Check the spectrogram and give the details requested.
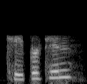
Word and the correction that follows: Cape Breton: Cape Breton.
